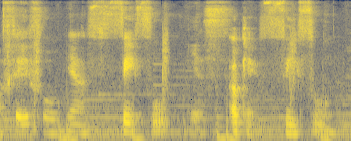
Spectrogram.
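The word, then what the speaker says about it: Favful: called fful faithful how do you spell it pronounce it f a v f u l faithful yeah faithful yes okay faithful so I realized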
